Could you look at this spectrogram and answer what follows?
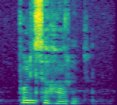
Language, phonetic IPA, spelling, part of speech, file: Polish, [ˌpɔlʲisaˈxarɨt], polisacharyd, noun, LL-Q809 (pol)-polisacharyd.wav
